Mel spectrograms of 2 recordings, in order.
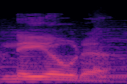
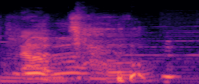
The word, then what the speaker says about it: Naoto: would be Chi or Naota. Maybe I should read chat. Maybe I should read Twitch chat. Sorry, it's Naoto. Now I'm gonna call her Naota.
